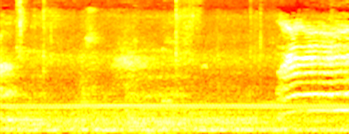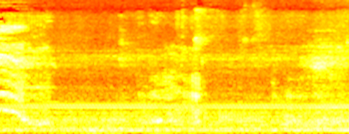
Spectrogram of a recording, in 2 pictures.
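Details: A newborn kitten among a litter of five plays with its mother inside a home, giving one loud, rich meow lasting over a second that dips at the end, then quiet faint squeaks against a continuous hum.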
